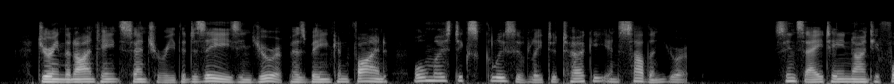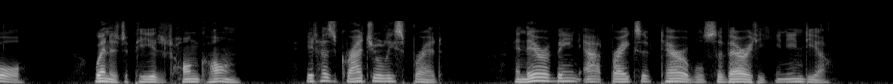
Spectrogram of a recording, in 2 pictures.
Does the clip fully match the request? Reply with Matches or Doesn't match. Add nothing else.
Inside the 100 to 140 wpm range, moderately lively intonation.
Matches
